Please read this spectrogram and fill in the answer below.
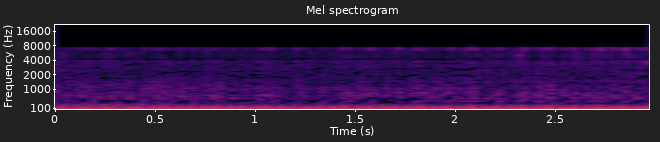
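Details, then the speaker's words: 1978 Pontiac Trans Am, 350 V8 with blower and aftermarket exhaust (one pipe hanging low, needs clamp): deep, steady rumble at idle with loose off-beat lope; healthy V8, solid sound, normal idle. "Pretty good at starting right up. Hear it rumble. Got a nice solid sound to it."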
